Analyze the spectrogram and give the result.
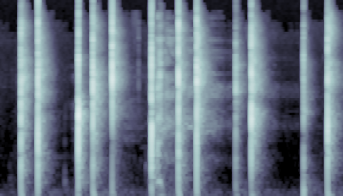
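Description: About a dozen sharp hand claps in an uneven, off-beat rhythm, some in quick pairs and others separated by short gaps, with no talking.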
